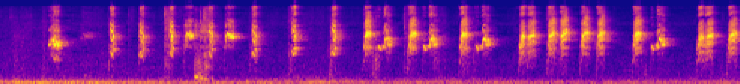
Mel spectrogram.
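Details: Long-tailed shrike song on a master recording for training birds, a fast, varied jumble of scratchy notes, chirps and short slurred whistles delivered in quick bursts with brief pauses.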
